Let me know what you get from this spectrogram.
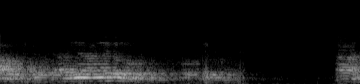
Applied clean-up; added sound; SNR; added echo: neural separator model SepFormer DNS4.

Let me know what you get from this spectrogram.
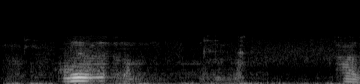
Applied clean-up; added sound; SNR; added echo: neural separator model SepFormer WHAMR!.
